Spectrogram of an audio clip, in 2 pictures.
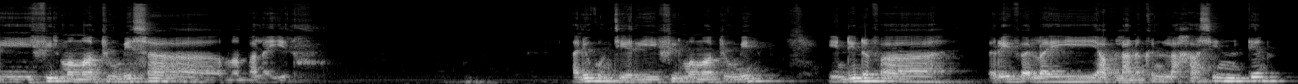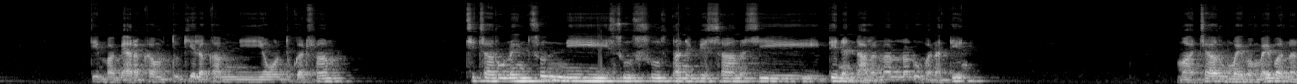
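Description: At 18.96 to 19.00 s there's a short burst of hard clipping: the speech peaks ran about 2 dB past what the chain could pass, flattening them into a brief crackle.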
